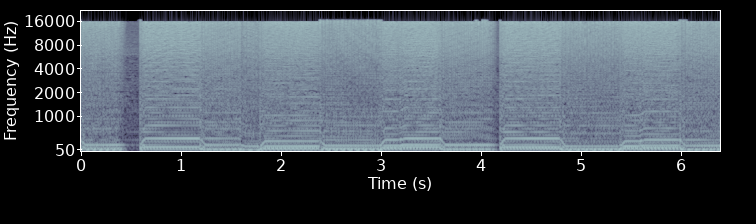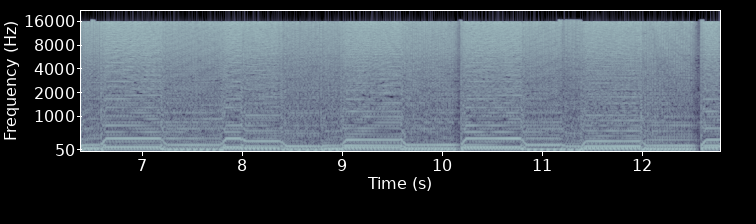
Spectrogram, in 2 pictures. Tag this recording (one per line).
vst
lead
crystal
